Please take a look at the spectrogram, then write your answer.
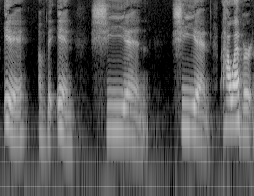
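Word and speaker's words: Shein: And people tend to pronounce it as shine, as in shine on, you crazy diamond.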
